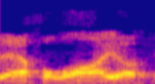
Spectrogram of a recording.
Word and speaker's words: Athaliah: Now, Chris pronounced it differently, and he pronounced it correctly according to the Hebrew, but I was raised to say it Athaliah, and I just can't reverse what my mother taught me, even if it wasn't quite so.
